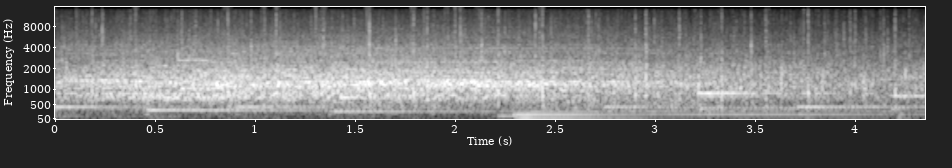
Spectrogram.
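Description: Audience and coaches applauding over the song's soft instrumental accompaniment, whose sustained notes change every second or so. The clapping swells early and fades gradually towards the end.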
